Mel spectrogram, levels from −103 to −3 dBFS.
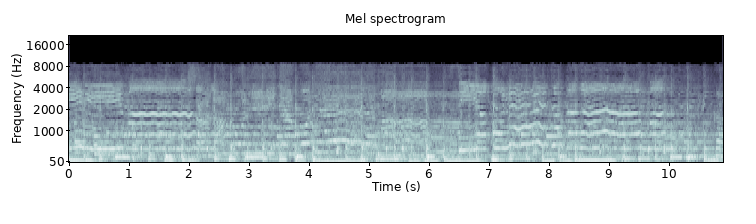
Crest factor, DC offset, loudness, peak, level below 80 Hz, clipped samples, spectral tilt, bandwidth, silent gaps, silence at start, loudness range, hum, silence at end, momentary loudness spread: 16 dB; under 0.1%; -17 LUFS; 0 dBFS; -26 dBFS; under 0.1%; -6.5 dB/octave; 9 kHz; none; 0 s; 1 LU; none; 0 s; 3 LU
